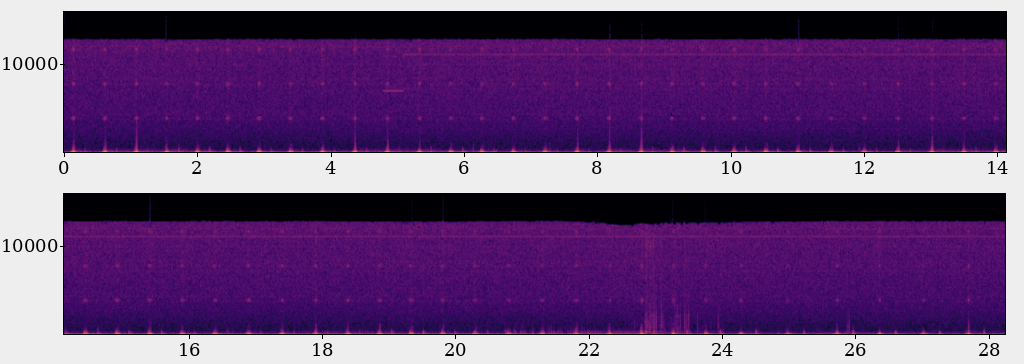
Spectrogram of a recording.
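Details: Fast, steady heartbeat with clear thumping beats, recorded while the person does squats; the rate slows suddenly near the end when the person bends forward.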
